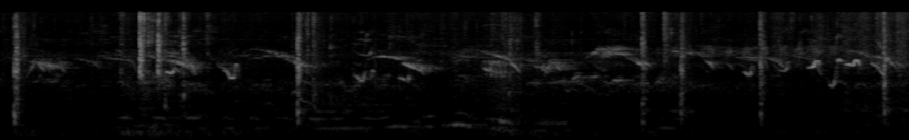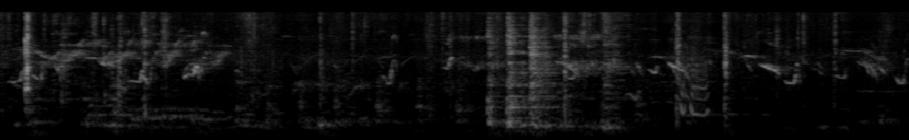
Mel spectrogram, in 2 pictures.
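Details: Pheasant chicks feeding: scattered thin, high chirps and short rising peeps over sharp tapping and pecking clicks, with a louder cluster of calls near the end.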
